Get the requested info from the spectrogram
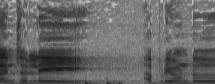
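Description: A man speaking in close microphones, broken about a second in by two or three short, deep thuds picked up by the microphones before he resumes.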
